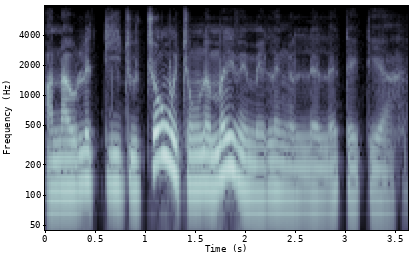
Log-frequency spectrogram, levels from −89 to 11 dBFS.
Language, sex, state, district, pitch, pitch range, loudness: Wancho, male, Arunachal Pradesh, Longding, 115 Hz, 95-125 Hz, -16 LUFS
